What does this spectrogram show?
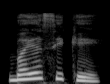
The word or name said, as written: ಬಯಸಿಕೆ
